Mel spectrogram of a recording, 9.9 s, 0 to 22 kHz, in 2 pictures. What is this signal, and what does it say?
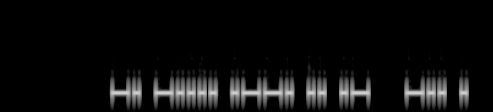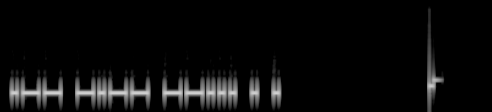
Morse code, heard as a keyed tone, about 22 wpm, 700 Hz. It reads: N6PIA DE WY7EE
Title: USA Callsign DE Callsign - 5 Characters - 22wpm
